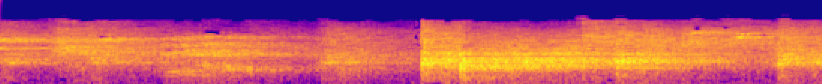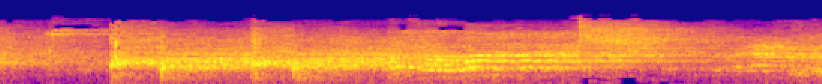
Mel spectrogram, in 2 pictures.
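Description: Voices echoing in a large hall, with two sudden bangs, one about three seconds in and one about six seconds in. Each bang is followed by a longer stretch of louder noise.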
